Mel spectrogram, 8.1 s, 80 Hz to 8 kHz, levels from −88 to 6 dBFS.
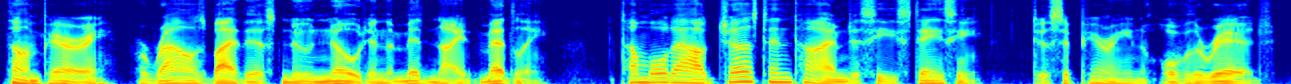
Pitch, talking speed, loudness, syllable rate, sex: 95 Hz, 170 wpm, -20 LUFS, 5.0 syllables/s, male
